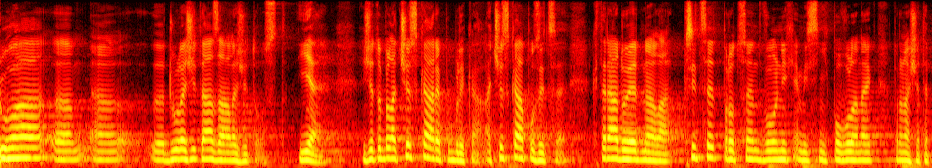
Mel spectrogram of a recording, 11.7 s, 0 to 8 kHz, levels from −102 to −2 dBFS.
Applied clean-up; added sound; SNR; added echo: none; none; none; none.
